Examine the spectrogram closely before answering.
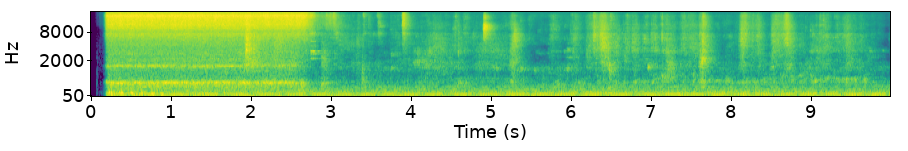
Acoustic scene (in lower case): restroom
